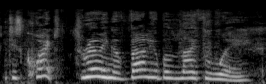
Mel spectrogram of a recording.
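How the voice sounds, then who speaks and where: An actress playing a spoiled but good-humoured young heiress in a radio drama, chattering frankly. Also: female voice, sits high, animated, normal speed, a little hiss or hum. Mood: gossipy. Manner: chattering, frank, lightly teasing.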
